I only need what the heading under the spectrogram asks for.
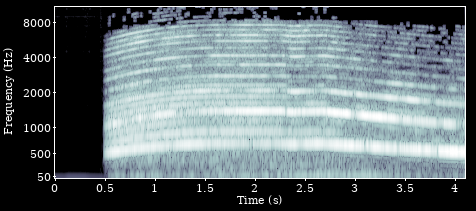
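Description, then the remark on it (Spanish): After a brief moment of silence, an air raid warning siren in Ukraine, warning of bombings, starts up and wails loudly and steadily, its sustained tone sagging slightly in pitch. No voices are heard. “Por desgracia, son las sirenas que en Ucrania avisan de los bombardeos que han causado el desplazamiento de millones de personas, la mayoría mujeres y niños.”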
